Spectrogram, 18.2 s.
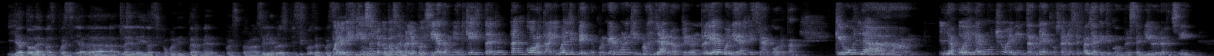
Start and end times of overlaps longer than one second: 5.0-6.4

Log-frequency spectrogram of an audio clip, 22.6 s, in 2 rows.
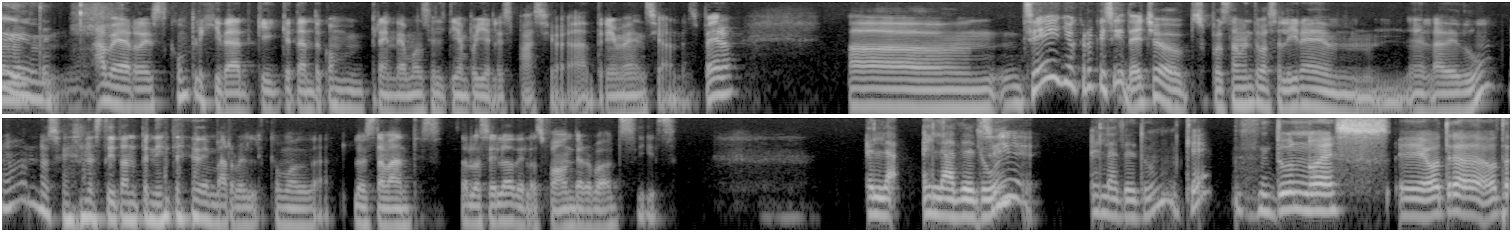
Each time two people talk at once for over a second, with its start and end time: none

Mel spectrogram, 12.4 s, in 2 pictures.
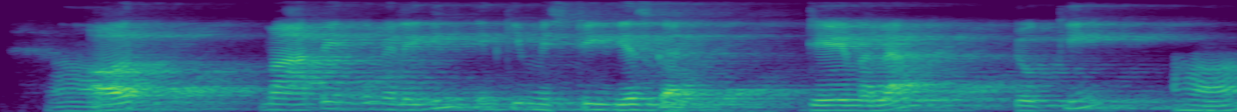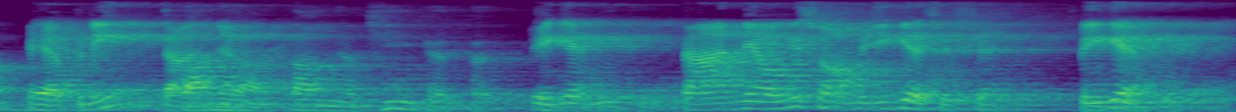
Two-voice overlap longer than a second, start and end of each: none

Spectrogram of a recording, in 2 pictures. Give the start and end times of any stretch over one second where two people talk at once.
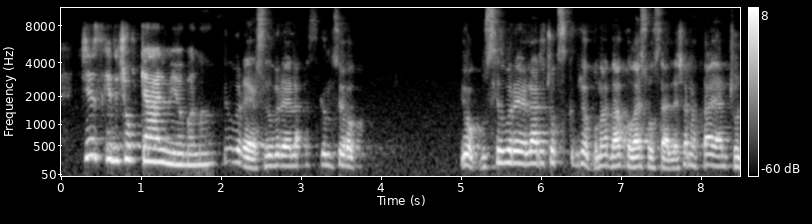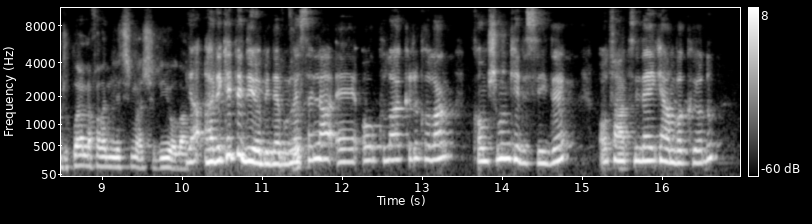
none

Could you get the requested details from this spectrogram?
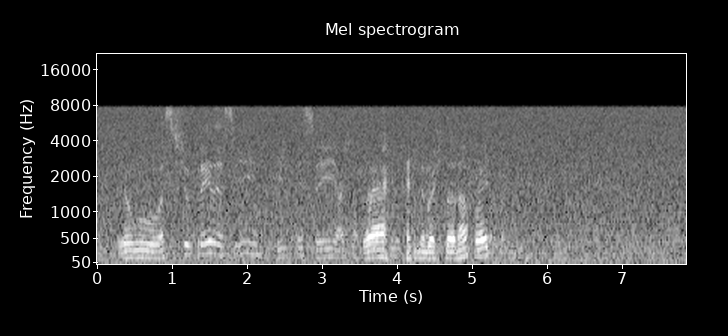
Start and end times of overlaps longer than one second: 3.5-5.3

